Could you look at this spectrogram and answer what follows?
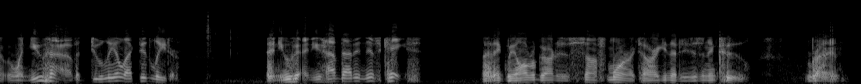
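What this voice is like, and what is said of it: Imitates another person's voice. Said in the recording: “I do a very good Brit Hume impersonation ... That was James Rosen as Brit Hume”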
